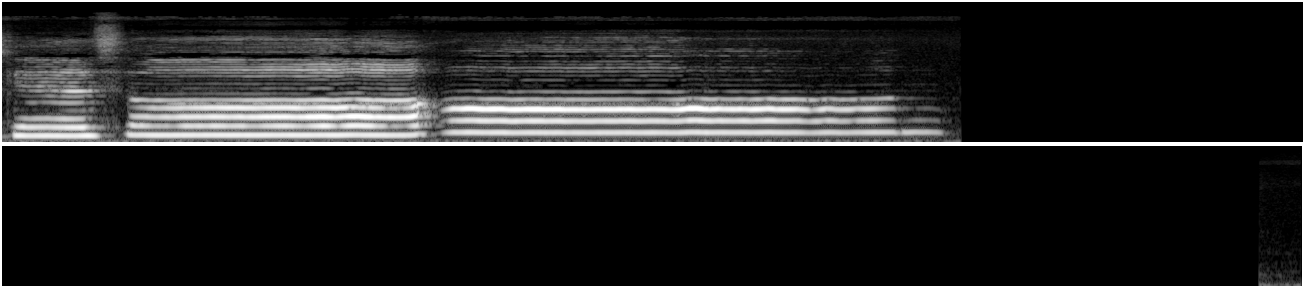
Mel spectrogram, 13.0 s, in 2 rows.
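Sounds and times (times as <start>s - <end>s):
tenor singing a verse: 0.0s - 4.8s.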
